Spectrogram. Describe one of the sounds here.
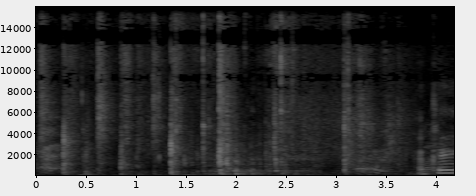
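A door latch clicks as a door is opened.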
